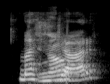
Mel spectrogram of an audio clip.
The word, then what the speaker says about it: Mashjar: Mashjar. Mashjar is a place of trees. Mahal shajar.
